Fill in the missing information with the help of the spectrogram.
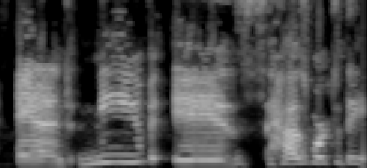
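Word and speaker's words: Niamh: name wrong it's uh-n-i-a-m-h but she's Irish so it's pronounced Neve and Neve is has worked at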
